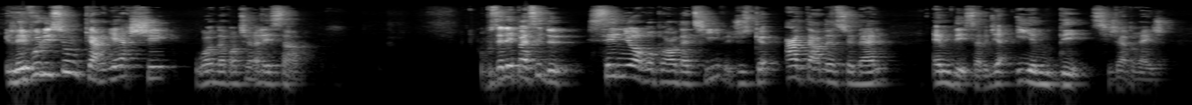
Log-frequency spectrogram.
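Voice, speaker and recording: A man's voice: on the high side, bright, forceful tone. A man speaking French, giving a persuasive sales presentation that mixes in rhetorical questions. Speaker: business opportunity presenter. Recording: roomy echo.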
